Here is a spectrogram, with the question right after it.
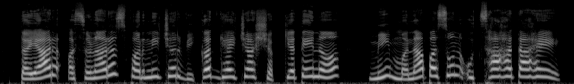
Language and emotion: Marathi, surprised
